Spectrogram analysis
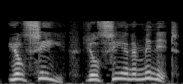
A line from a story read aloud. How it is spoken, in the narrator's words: said Hermione excitedly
